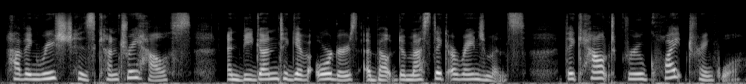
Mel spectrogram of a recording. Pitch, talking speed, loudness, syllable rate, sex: 235 Hz, 145 wpm, -18 LUFS, 5.1 syllables/s, female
